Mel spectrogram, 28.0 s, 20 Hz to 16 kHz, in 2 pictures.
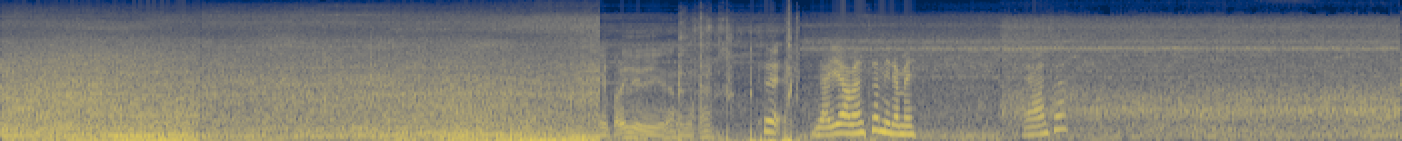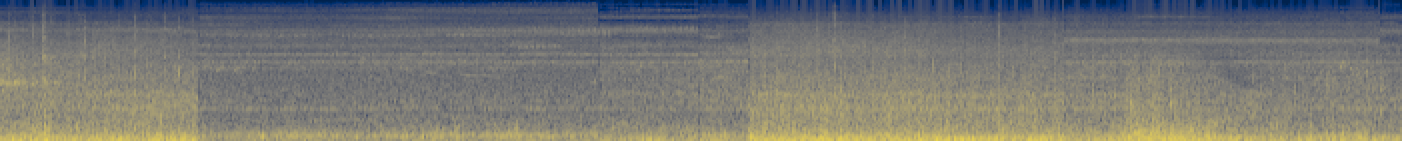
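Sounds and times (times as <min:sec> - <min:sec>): loud low rumble: 0:00.0 - 0:06.1, 0:14.0 - 0:28.0
cicadas droning: 0:00.0 - 0:28.0.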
